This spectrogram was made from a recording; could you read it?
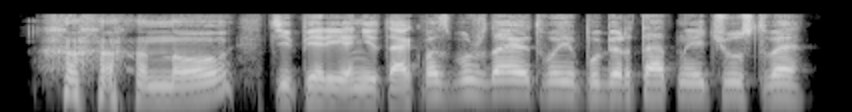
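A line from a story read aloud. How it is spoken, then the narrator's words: Laughing question. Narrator (Russian): смеясь спросила она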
